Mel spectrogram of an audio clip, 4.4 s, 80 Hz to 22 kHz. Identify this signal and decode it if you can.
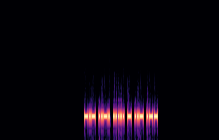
Morse code, heard as a keyed tone, about 47 wpm, 700 Hz. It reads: KF5TUW
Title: USA Call Signs - 6 Characters - Repeated 3x - 50wpm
